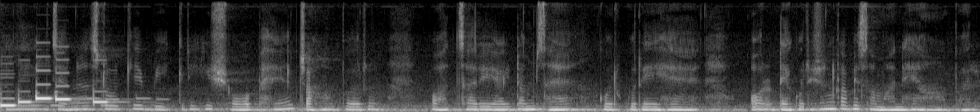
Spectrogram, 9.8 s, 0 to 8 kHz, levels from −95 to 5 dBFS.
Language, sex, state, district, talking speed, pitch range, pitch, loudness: Hindi, female, Madhya Pradesh, Bhopal, 155 wpm, 195-225 Hz, 205 Hz, -19 LUFS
